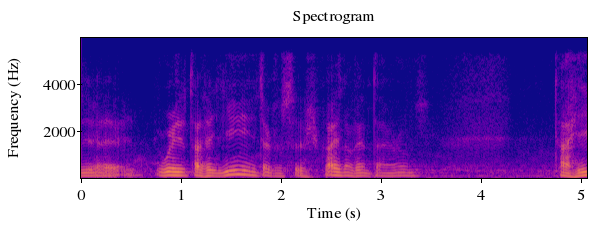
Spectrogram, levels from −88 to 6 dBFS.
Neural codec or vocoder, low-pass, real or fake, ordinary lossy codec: codec, 16 kHz, 2 kbps, FunCodec, trained on Chinese and English, 25 frames a second; 5.4 kHz; fake; none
